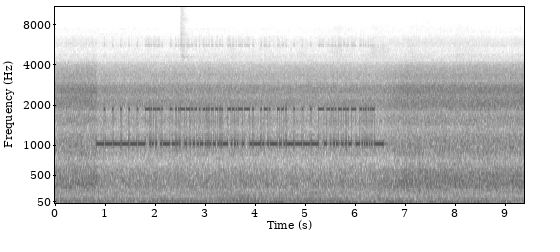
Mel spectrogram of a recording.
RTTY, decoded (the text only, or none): CE PRIX ETAIT ALORS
